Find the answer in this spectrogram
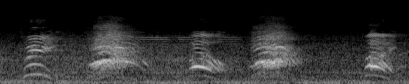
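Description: A taekwondo drill in call and response: an instructor's single short called command, three times about a second and a half apart, each answered by a group of children shouting together in unison.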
